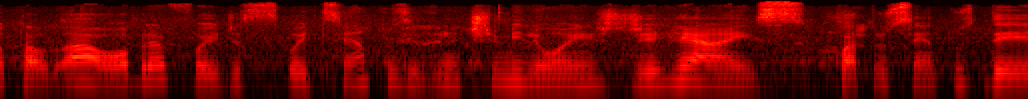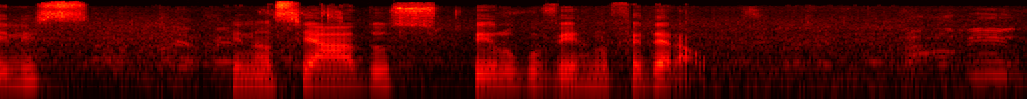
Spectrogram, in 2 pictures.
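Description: A crowd murmurs and chatters far off.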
